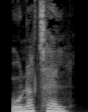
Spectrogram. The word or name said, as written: undertal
